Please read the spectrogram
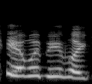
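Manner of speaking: loud, high burst of laughter; high laughing fit. Real, not acted. Laughing at her own weapon stash, laughing hard. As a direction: break into helpless laughter.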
